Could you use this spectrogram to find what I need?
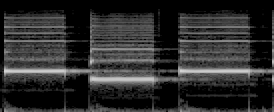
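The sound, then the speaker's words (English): A swanee whistle plays a few clear, sustained whistling tones. The tones alternate between a higher and a slightly lower pitch, with short gaps between them, and no other sounds are heard. “And of course, the swanee whistle.”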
